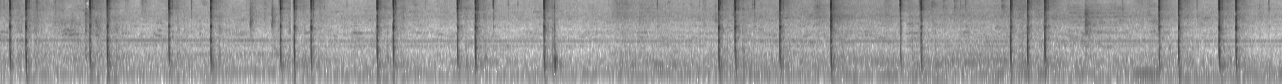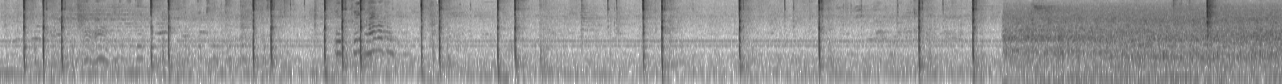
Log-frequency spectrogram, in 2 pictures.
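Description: Sharp, irregular taps, two or three a second, from hand work on a starter motor armature, over faint background music. A little before the end a steady machine whir cuts in abruptly.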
